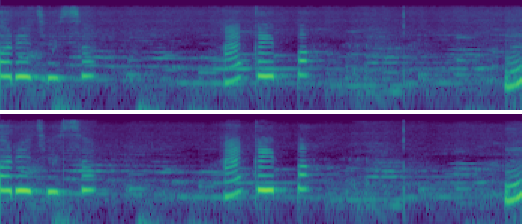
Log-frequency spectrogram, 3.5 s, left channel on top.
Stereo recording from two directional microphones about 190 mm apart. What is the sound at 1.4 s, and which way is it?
Music, 10° right (ahead or behind).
